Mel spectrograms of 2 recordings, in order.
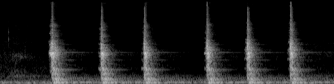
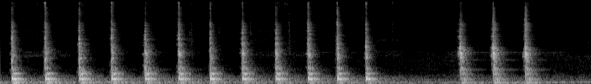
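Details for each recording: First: Jeep LJ frame rail hammer test: six sharp taps ringing with a clear metallic ping, meaning solid metal; a dull sound like pounding sand would mean rotted metal. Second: Jeep LJ frame rail hammer test: steady taps where solid metal rings sharply, while the rusted section answers with a dull thud like pounding sand, meaning the metal is rotted and must be cut out.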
